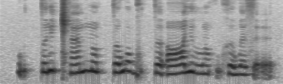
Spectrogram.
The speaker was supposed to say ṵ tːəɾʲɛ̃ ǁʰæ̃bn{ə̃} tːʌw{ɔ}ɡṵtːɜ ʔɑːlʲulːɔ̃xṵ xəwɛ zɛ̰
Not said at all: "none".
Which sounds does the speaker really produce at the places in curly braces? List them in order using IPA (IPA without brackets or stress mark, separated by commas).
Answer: ɔ̃, ɔ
